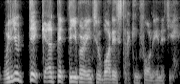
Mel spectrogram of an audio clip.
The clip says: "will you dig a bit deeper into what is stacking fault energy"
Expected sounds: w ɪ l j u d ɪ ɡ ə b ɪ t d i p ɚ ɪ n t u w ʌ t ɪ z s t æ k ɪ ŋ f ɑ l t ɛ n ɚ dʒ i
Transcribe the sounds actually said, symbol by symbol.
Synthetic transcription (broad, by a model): w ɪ l j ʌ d ɪ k ə b ɪ t d i p ɚ ɪ n t u w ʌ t ɪ z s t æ k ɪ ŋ f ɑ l ɛ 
